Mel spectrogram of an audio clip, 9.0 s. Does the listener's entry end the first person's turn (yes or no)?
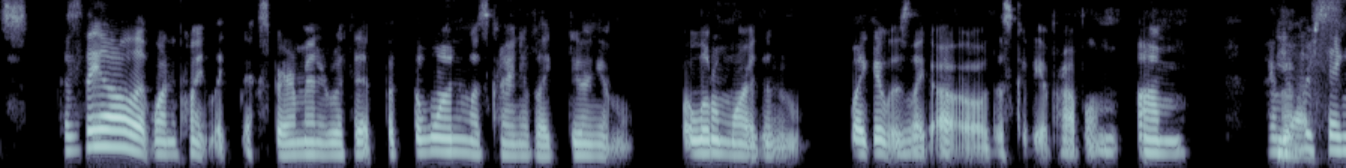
no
